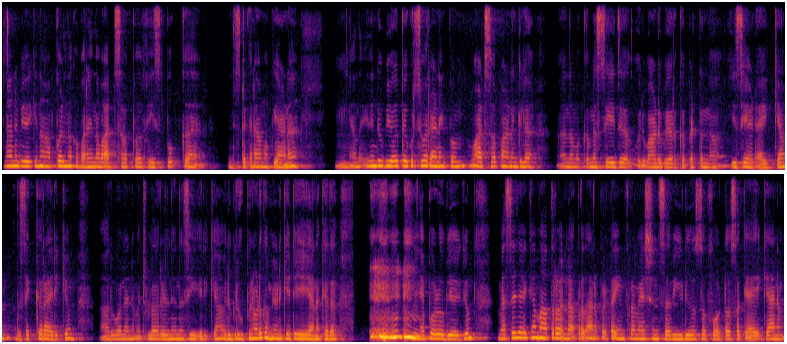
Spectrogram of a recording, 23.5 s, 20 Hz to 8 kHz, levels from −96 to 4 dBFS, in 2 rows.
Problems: none marked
